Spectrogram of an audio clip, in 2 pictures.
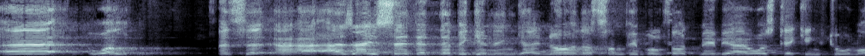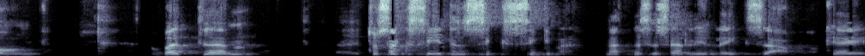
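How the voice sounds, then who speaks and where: With a strong Arabic accent, a man talks with long, frequent pauses. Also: moderate pace. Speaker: lecturer. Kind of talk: lecture. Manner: halting, repetitive.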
